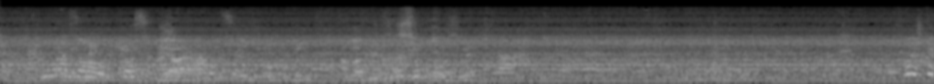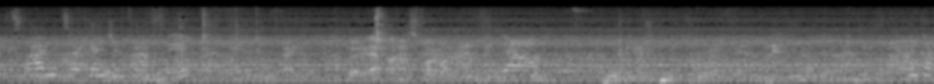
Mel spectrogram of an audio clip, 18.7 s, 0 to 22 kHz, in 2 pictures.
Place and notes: wülfrath, stadtcafe, cafe wülfrath - wuelfrath, stadtcafe, cafe wuelfrath
morgens im frühjahr 07, ausschankbetrieb
stimmengewirr, geschirr
project: :resonanzen - neanderland soundmap nrw: social ambiences/ listen to the people - in & outdoor nearfield recordingss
